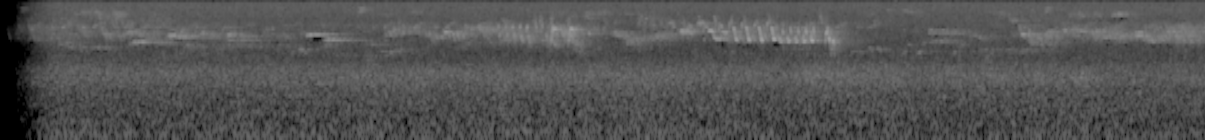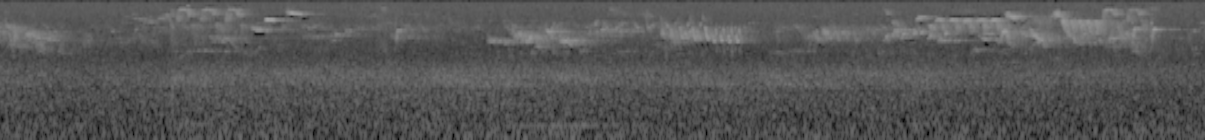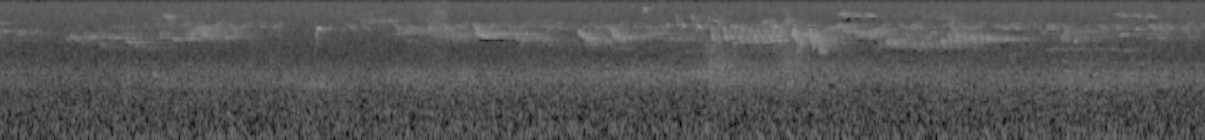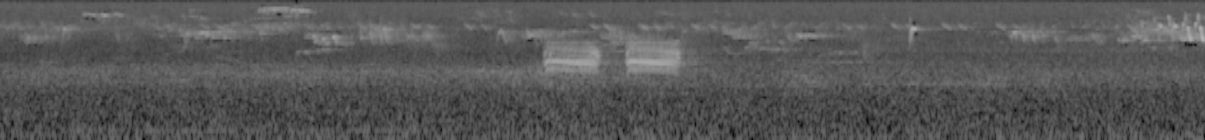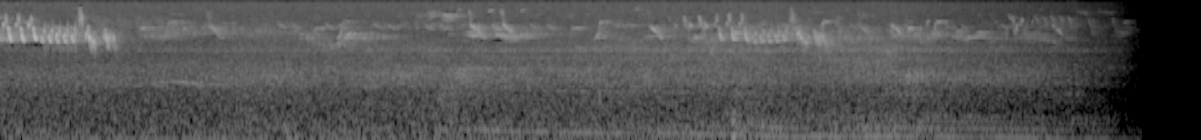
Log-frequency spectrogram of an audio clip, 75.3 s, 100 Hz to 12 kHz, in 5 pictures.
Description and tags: Sk310308 chaffinch crow
The sounds of a breezy spring day at Skipwith Common, Yorkshire, England.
